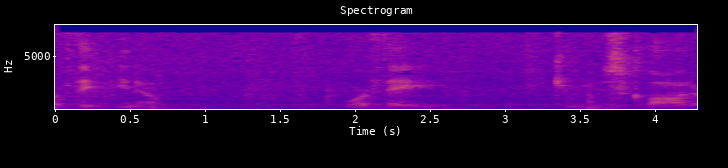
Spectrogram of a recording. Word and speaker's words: Claude: Claude, it's like C-L-A-U-D-E. – Like the name. – Like the name. – Not like cat claws.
